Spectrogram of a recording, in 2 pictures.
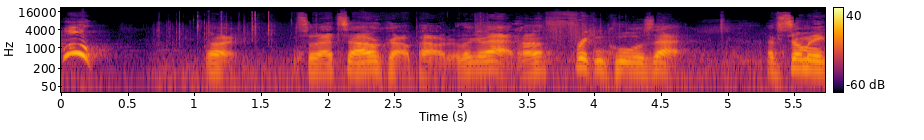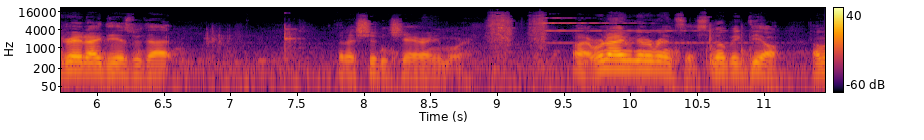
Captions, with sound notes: Woo! All right. So that's sauerkraut powder. Look at that, huh? How freaking cool is that? I have so many great ideas with that, that I shouldn't share anymore. [cash register dings] All right, we're not even gonna rinse this, no big deal.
